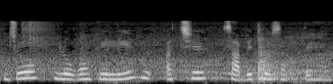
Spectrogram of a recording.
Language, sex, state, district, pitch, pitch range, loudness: Hindi, female, Chhattisgarh, Raipur, 250 Hz, 240-280 Hz, -16 LUFS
